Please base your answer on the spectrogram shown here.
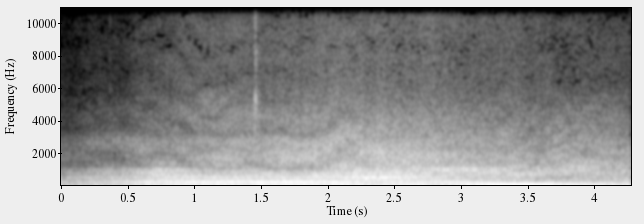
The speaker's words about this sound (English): It's a lot of noise. There's like three buses coming by.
